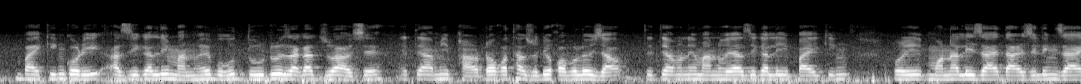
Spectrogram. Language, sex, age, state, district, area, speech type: Assamese, male, 18-30, Assam, Nalbari, rural, spontaneous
